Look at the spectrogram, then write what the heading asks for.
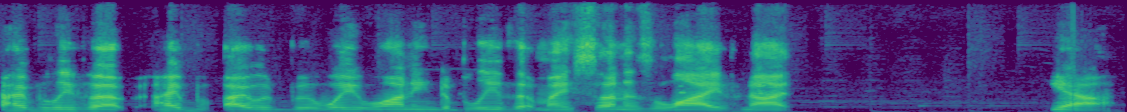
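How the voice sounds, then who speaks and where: Higher-voiced man chatting over faint music. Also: flat delivery, normal speed, a bit bright, dry recording. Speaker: live stream panelist. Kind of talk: casual true-crime reaction chat.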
